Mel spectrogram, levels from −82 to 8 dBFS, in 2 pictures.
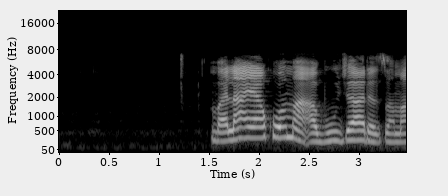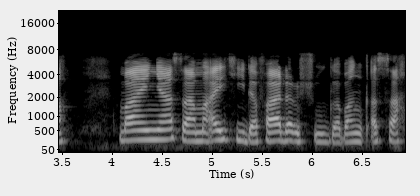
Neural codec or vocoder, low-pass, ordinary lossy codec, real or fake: none; 7.2 kHz; none; real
